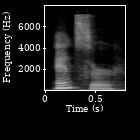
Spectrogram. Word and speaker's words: answer: they ask for money answer insert the telephone the W of answer is silent John answers correctly try I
